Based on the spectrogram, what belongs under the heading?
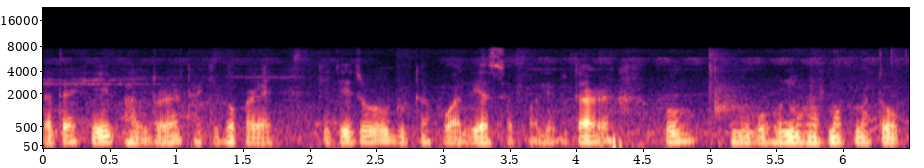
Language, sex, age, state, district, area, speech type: Assamese, male, 30-45, Assam, Darrang, rural, spontaneous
